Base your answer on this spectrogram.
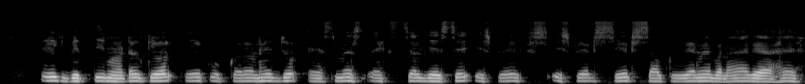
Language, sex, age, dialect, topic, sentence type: Hindi, male, 56-60, Kanauji Braj Bhasha, banking, statement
